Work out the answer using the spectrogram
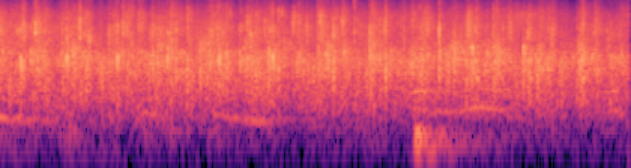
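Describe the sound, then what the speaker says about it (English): Steady audience applause fills the room at a political breakfast, a dense continuous patter of clapping with faint voices underneath. "We can give you a round of applause"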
